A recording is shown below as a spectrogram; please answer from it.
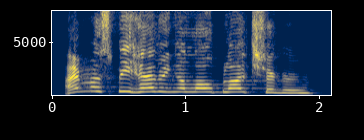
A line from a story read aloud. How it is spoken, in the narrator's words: screaming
